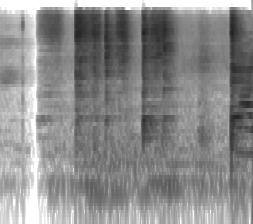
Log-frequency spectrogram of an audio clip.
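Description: Potatoes for aloo dum tipped into a cooking pot, giving a few bursts of clattering, scraping metal and tumbling pieces separated by short pauses, close and fairly loud with no talk.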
